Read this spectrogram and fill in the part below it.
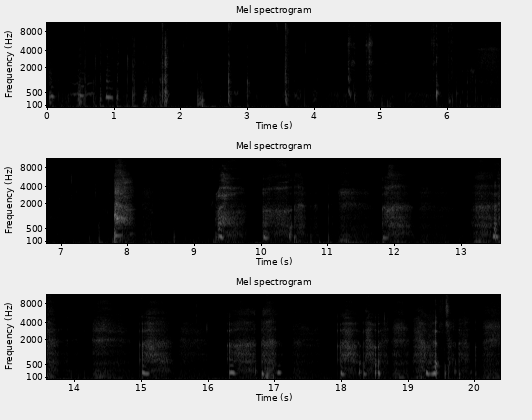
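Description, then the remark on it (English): Wet swallowing and gulping noises come in irregular bursts over twenty seconds, mixed with crunchy mouth sounds and quick breaths. The sounds grow denser and louder toward the middle and end. “No, I promise you tasted good, and I swallowed it all.”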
